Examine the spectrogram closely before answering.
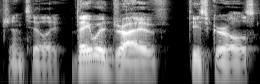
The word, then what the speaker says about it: Gentile: with them guy named Nick Gentile or Nick genti not sure exactly how he pronounced it it's spelled Gentile but I think it might be pronounced gentiy they would drive these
